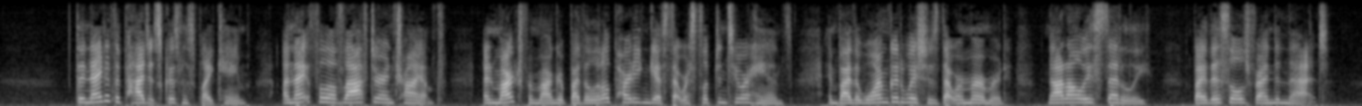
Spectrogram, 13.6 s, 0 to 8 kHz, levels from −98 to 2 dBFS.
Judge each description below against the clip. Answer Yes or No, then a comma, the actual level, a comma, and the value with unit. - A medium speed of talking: No, fast, 210 wpm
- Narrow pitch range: No, average, 3.2 semitones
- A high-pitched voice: Yes, very high, 260 Hz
